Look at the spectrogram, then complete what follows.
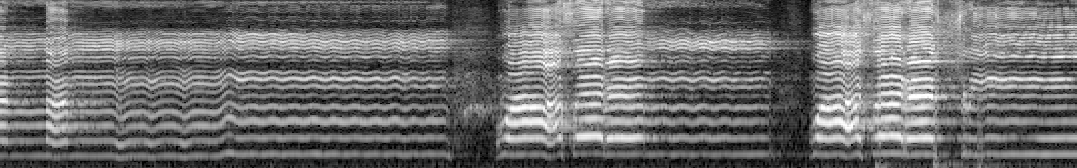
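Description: Koodiyattam accompaniment music: one held melodic tone that wavers slightly in pitch, with louder bursts of percussion strikes about five and eight seconds in.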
